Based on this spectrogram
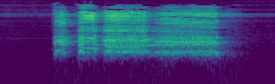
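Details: One real rooster crow, loud and rasping, opening with two short jerky pulses and stretching into a prolonged strained cry that trails off, nothing else audible.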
